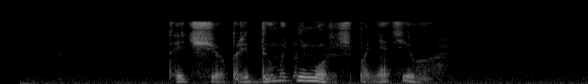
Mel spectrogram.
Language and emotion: Russian, angry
